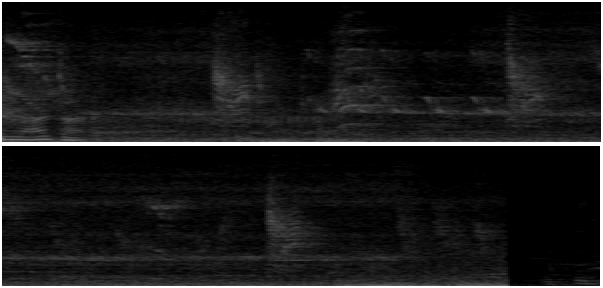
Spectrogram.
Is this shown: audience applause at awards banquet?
no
